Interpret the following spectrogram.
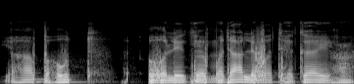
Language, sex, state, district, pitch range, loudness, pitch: Angika, male, Bihar, Begusarai, 100-105 Hz, -15 LUFS, 100 Hz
